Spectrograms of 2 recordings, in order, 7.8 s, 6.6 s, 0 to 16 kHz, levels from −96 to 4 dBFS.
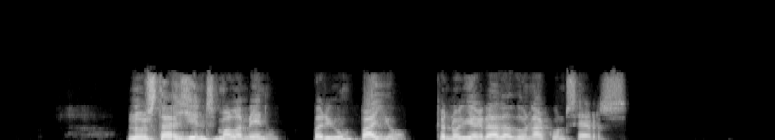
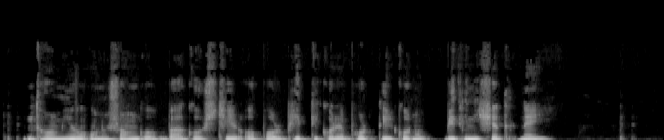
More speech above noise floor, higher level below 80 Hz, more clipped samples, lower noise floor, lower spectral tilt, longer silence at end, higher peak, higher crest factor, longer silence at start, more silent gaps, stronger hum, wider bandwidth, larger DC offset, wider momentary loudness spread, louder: second, 47 dB vs 55 dB; second, -58 dBFS vs -42 dBFS; neither; second, -61 dBFS vs -80 dBFS; second, -5 dB/octave vs -8.5 dB/octave; first, 1.5 s vs 1.15 s; first, 0 dBFS vs -10 dBFS; about the same, 16 dB vs 16 dB; first, 1.3 s vs 0.25 s; first, 4.18-4.24 s vs none; neither; about the same, 8 kHz vs 7.4 kHz; neither; first, 12 LU vs 7 LU; first, -15 LUFS vs -26 LUFS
